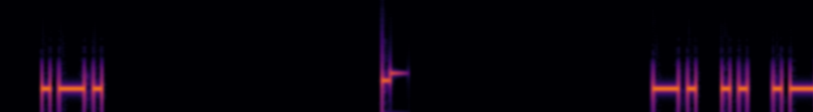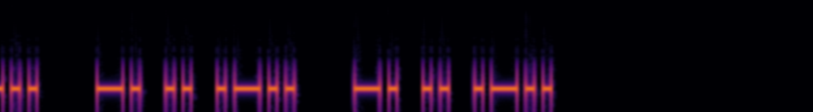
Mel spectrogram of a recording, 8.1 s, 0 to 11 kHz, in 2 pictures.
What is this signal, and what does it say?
Morse code, heard as a keyed tone, about 28 wpm, 700 Hz. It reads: R NIL NIL NIL
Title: Abbreviations Repeated 3x - 28wpm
